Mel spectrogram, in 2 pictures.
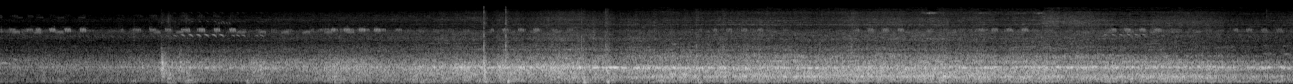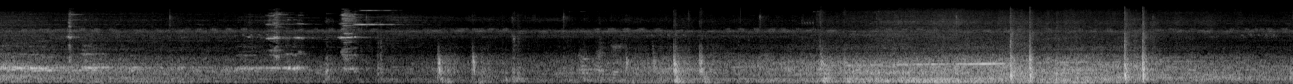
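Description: Chikuho Electric Railway 2000-series electric car running past on the line: wheel and motor noise builds, is loudest for several seconds about a third of the way in, then fades. Scattered clicks follow, and near the end a second swell of train noise carries a rising whine.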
